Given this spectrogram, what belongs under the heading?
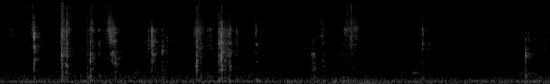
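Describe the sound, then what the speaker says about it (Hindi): Tarot cards being shuffled up close: quick papery riffles and slides in uneven bursts, sharp flicks scattered over a quiet room background, with no voices. "बाकी कार्ड्स में शफल करती हूँ"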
